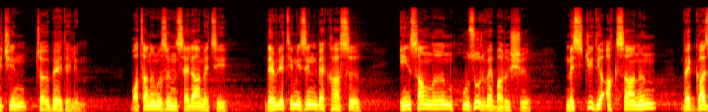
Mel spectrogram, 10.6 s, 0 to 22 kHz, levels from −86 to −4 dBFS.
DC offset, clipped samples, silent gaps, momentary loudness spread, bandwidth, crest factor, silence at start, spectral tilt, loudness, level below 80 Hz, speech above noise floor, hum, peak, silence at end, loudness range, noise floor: under 0.1%; under 0.1%; none; 9 LU; 16 kHz; 18 dB; 0 s; -4.5 dB/octave; -19 LUFS; -56 dBFS; 36 dB; none; 0 dBFS; 0 s; 2 LU; -54 dBFS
